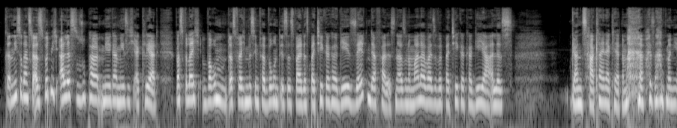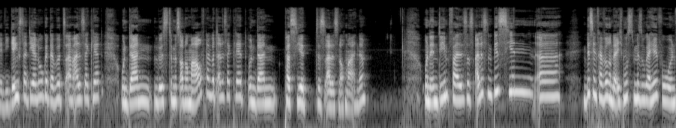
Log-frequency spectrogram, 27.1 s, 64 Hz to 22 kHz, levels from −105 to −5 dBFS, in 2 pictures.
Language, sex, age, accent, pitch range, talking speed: German, female, 20-39, German, 180-225 Hz, 205 wpm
